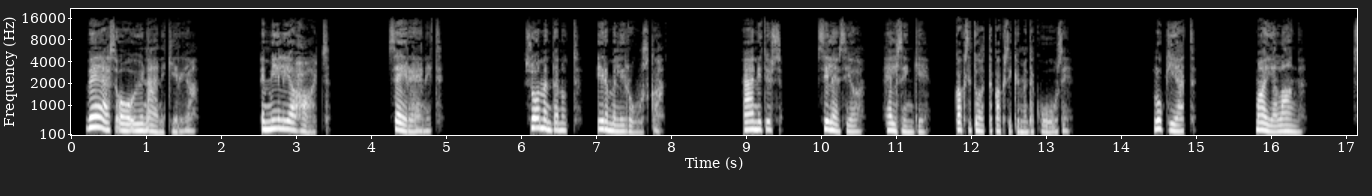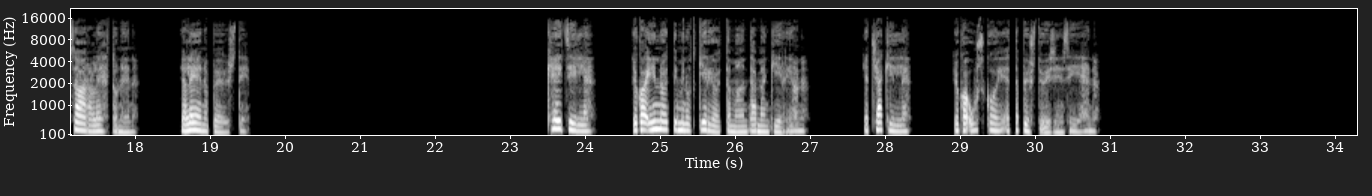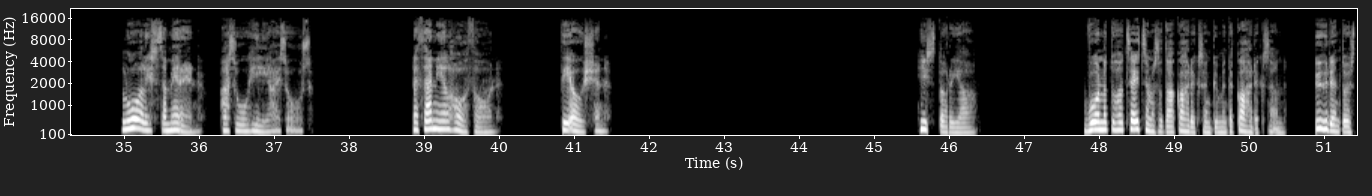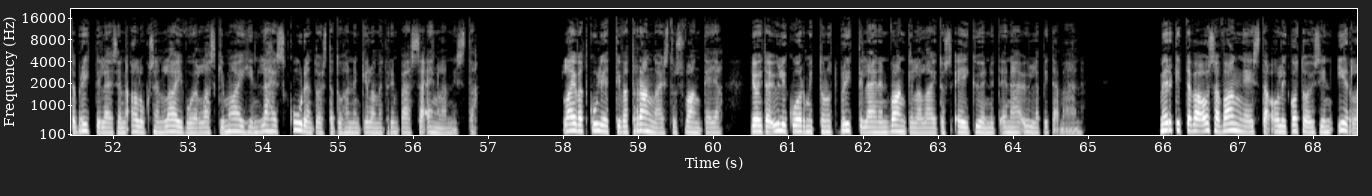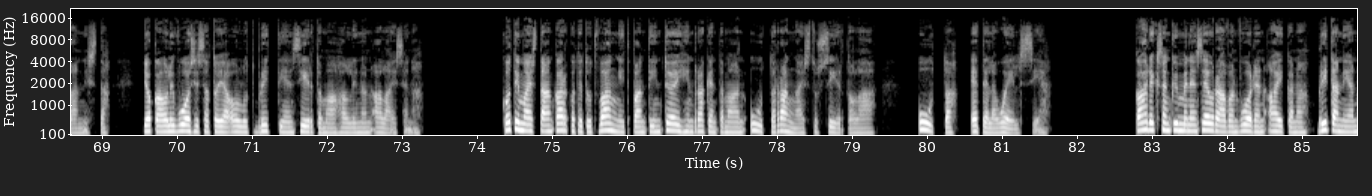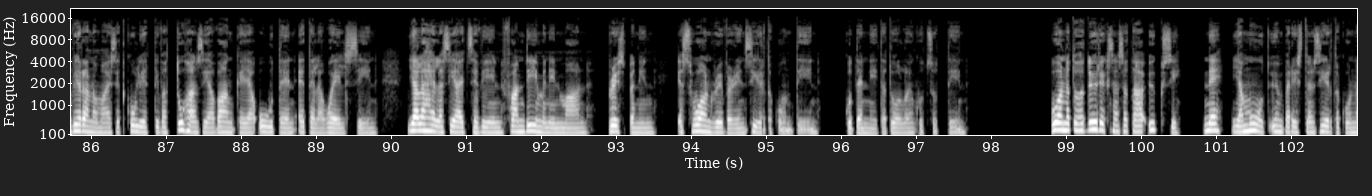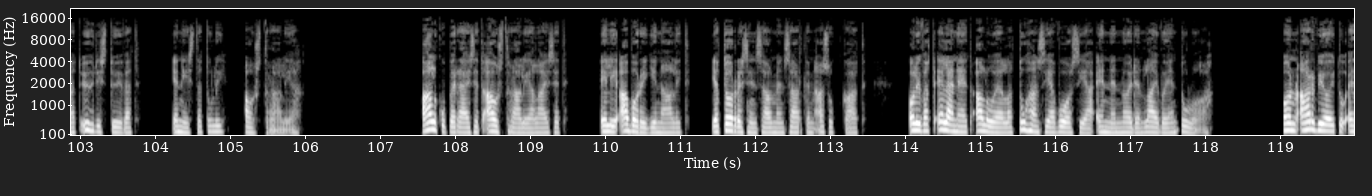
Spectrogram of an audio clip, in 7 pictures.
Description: Seireenit – Ljudbok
